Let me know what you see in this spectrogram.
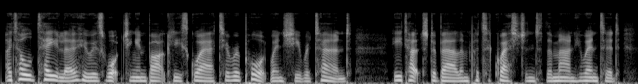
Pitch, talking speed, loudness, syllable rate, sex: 165 Hz, 255 wpm, -18 LUFS, 6.8 syllables/s, female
